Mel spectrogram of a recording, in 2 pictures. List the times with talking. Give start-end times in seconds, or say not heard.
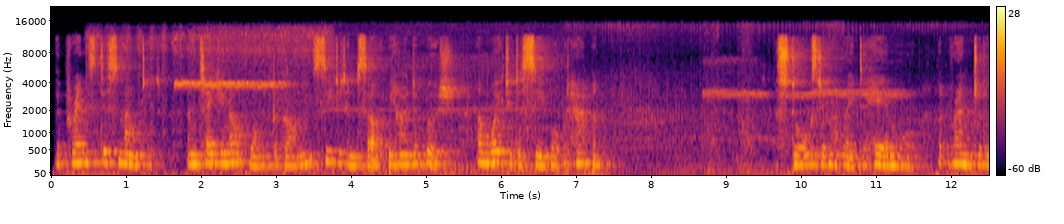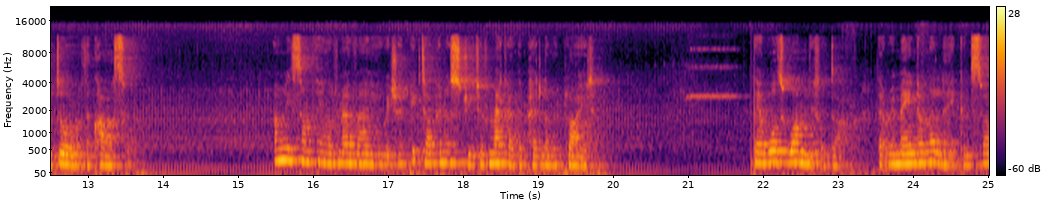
0.1-7.3, 9.7-13.8, 15.4-19.8, 21.8-24.9.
